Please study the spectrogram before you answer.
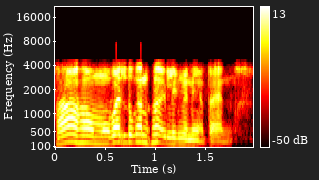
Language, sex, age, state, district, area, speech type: Santali, male, 45-60, Odisha, Mayurbhanj, rural, conversation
